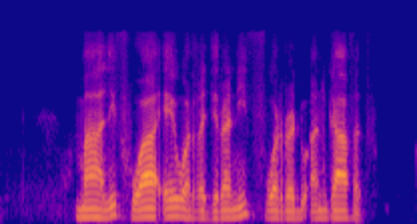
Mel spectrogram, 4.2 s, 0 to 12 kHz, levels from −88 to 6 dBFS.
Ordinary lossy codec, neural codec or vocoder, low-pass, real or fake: MP3, 96 kbps; codec, 16 kHz, 0.7 kbps, FocalCodec; 7.2 kHz; fake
